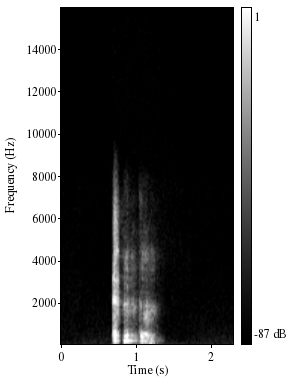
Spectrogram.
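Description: A man briefly clearing his throat, three quick pulses about two-thirds of a second in.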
